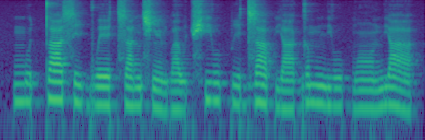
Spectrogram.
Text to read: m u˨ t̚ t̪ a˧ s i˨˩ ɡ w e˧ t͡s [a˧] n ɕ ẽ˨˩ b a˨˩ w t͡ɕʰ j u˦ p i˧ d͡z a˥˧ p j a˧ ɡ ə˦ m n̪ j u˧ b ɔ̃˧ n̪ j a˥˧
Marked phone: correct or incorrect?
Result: correct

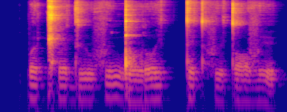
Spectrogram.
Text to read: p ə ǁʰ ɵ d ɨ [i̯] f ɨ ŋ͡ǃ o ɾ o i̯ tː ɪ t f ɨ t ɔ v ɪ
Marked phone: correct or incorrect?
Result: incorrect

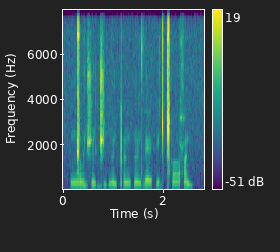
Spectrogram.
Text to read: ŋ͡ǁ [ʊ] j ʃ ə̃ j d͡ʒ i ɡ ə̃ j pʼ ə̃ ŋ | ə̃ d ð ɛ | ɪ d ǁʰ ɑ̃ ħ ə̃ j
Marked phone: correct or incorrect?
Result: correct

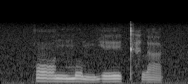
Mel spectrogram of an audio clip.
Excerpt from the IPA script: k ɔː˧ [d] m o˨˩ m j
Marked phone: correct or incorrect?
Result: incorrect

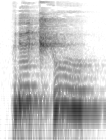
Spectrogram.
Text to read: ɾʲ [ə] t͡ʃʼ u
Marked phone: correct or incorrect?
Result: correct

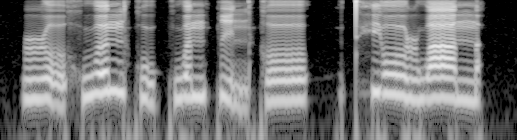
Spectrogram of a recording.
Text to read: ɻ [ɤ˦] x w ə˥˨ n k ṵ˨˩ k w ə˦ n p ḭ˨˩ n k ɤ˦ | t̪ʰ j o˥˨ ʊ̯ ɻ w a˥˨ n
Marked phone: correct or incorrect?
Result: incorrect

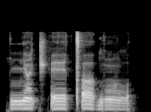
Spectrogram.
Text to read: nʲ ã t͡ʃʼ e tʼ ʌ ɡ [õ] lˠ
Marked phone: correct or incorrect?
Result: incorrect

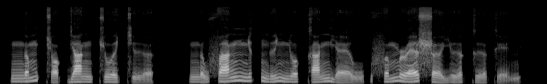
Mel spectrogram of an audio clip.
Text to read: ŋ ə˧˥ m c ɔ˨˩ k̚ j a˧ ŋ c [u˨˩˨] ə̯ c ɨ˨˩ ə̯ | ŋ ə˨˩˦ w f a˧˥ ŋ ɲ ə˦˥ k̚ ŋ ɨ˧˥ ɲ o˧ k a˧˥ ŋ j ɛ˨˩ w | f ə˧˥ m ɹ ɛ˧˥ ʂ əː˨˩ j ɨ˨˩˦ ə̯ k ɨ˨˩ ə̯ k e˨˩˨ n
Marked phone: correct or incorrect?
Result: incorrect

